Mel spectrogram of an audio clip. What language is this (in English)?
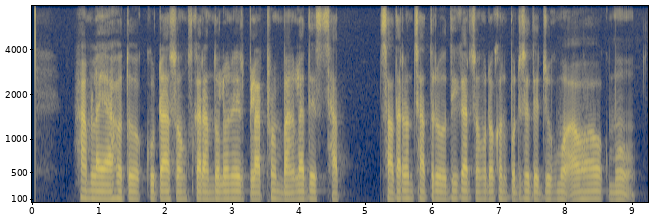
Bangla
